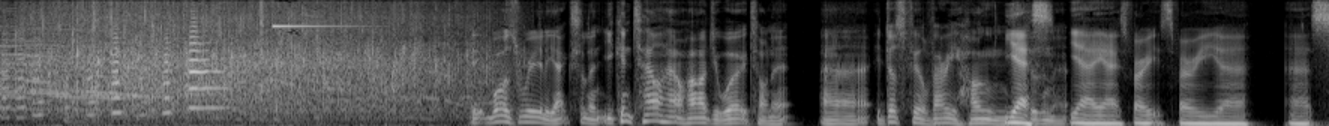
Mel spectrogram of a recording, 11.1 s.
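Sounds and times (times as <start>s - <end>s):
round of applause: 0.0s - 4.5s
speech: 3.9s - 11.0s.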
